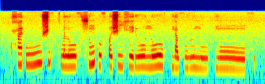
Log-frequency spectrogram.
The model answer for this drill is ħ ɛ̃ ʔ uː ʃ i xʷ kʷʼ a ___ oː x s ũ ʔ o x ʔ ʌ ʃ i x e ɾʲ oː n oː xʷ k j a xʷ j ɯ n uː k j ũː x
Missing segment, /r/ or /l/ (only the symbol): l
